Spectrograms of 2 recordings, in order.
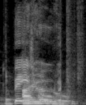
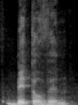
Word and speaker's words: Beethoven: The V in his name is pronounced the same as an F sound.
